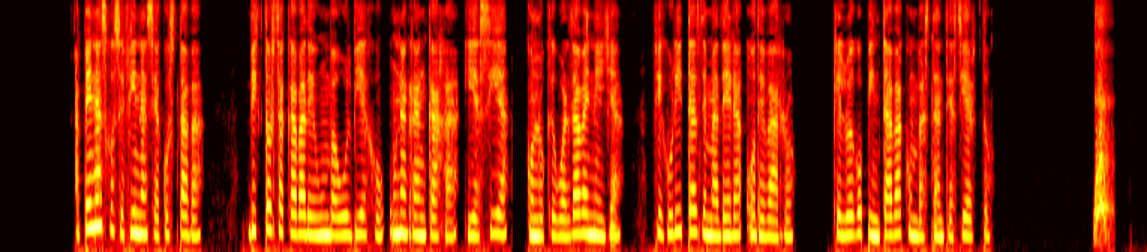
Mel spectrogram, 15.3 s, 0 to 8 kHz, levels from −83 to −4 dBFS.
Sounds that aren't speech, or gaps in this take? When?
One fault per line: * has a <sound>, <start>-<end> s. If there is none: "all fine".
* has a bark, 14.6-14.9 s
